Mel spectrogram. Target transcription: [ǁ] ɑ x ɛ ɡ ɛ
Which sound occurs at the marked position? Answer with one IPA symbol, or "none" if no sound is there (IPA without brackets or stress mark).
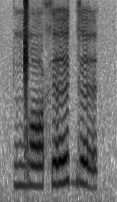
ŋ͡ǁ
